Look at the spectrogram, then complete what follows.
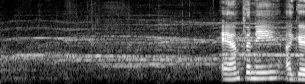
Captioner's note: attendees cheering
